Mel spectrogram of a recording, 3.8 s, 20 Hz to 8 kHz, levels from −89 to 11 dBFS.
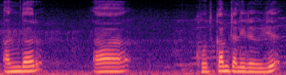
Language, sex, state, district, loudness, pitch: Gujarati, male, Gujarat, Gandhinagar, -15 LUFS, 160 Hz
